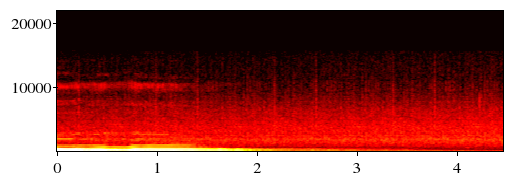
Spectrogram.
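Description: A singer's voice holding the song's final note with no words, its pitch dipping and then rising a little before it fades out about two seconds in. Faint steady tones linger briefly after it, then only low hiss.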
